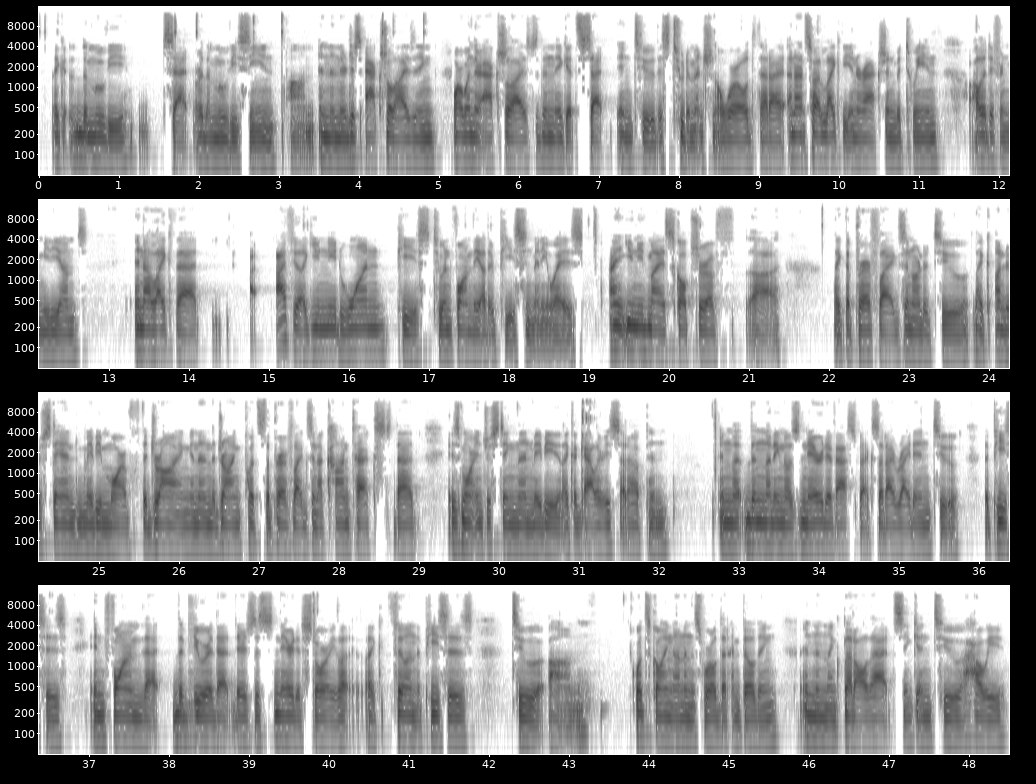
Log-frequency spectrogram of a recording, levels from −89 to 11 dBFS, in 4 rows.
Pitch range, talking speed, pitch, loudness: 85-95 Hz, 185 wpm, 90 Hz, -27 LUFS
